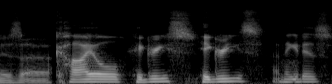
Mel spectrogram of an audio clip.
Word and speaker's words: Kyle Higgins: His name is Kyle Higgries, I think it is pronounced that way. Let me make sure that's how you pronounce it, so I'm not a huge D-bag. Kyle Higgins, written by Kyle Higgins and Ryan Parrott, and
